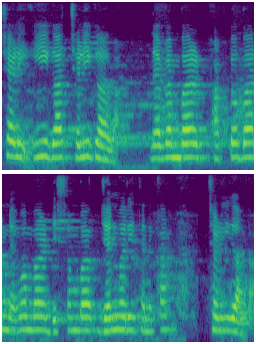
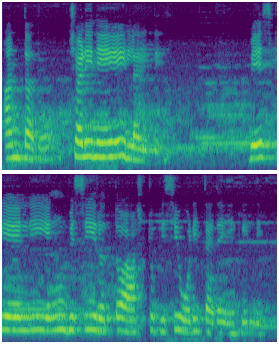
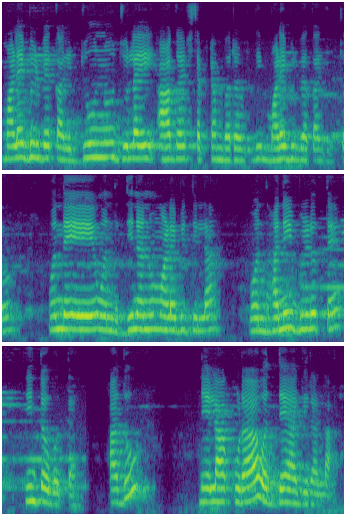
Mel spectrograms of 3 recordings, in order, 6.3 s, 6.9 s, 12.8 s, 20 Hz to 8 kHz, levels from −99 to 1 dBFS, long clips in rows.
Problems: none marked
